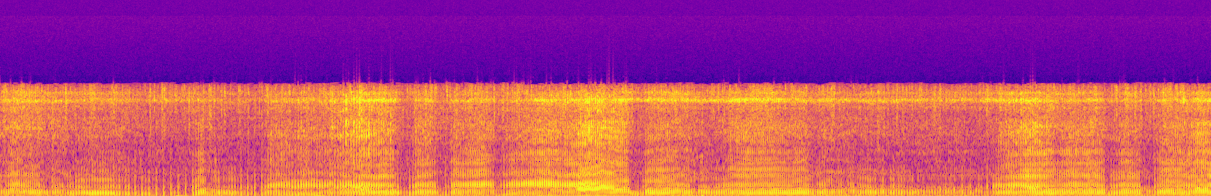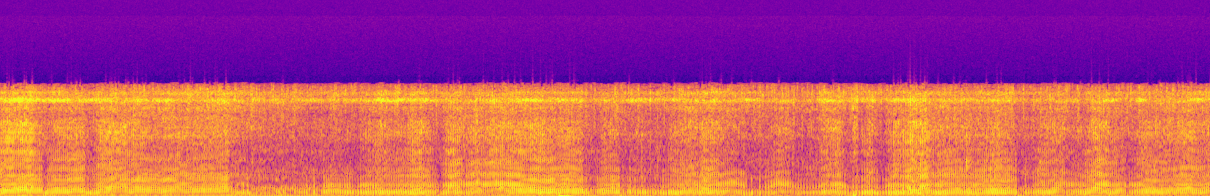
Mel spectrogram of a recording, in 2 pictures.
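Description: Dirt bike engine running as it is ridden along a rough trail, with chassis clatter over the bumps. One sharp, loud thump comes about two-thirds of the way through.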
